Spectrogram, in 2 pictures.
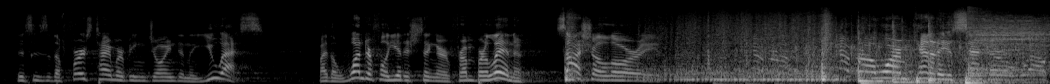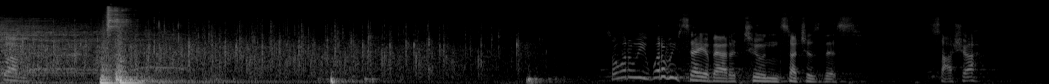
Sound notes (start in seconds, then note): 6.8 audience applauding; 6.9 energetic music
